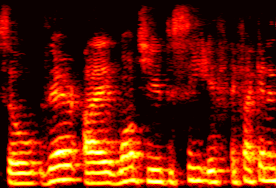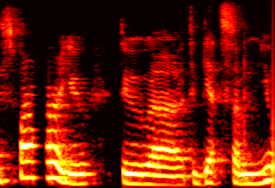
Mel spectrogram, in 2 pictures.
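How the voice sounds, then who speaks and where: The voice has a dark, mellow tone and ordinary pitch variation. It carries a French-Canadian accent. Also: man. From Quebec, Canada (Sherbrooke). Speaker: teacher. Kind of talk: lecture.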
